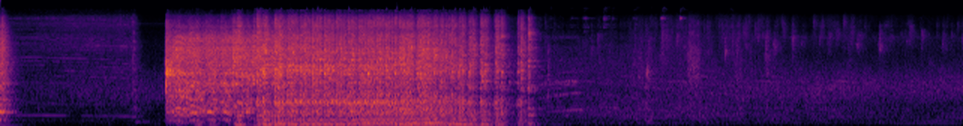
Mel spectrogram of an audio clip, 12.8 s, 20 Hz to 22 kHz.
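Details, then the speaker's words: Freshly rebuilt 5.3 V8 in a 260Z, first start attempt, no coolant yet, checking oil pressure: about five seconds of steady, even cranking at roughly three turns a second with no catch; no start because fuel injection was left disconnected. "okay fuel injections yeah forgot to screw it down that was first try"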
